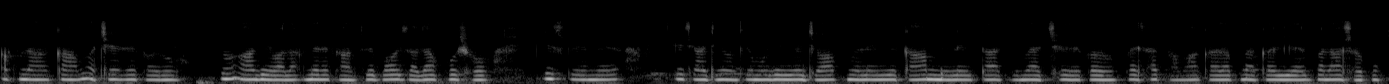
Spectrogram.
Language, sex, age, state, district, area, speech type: Urdu, female, 18-30, Telangana, Hyderabad, urban, spontaneous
